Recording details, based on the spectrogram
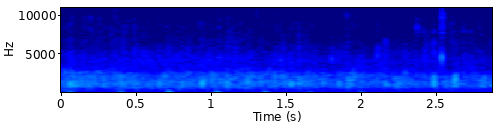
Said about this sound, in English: Come on, can you give Jesus a hand clap of praise today? Amen.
